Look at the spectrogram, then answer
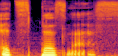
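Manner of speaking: mock sly delivery. Imitating another realtor's favourite saying: imitating a sly tone. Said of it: "say it so sly".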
